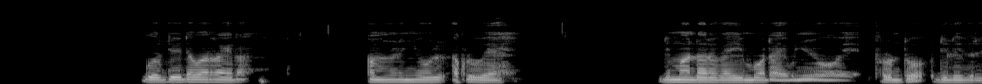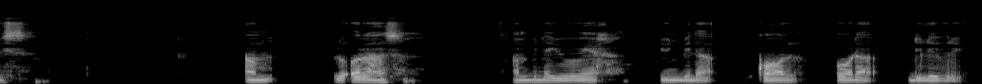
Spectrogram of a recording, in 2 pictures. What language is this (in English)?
Wolof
